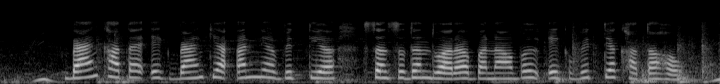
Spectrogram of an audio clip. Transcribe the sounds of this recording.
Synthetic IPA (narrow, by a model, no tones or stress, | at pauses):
bɛ̃ŋkʰːaːt̪aʔeːkbɛ̃ːŋkjaʔənjəʋɪt̪jəsɐ̃nsod̪ʱənd̪ʋaːɾabənaːʋəleːkʋɪt̪jəkʰaːt̪aɦɔ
